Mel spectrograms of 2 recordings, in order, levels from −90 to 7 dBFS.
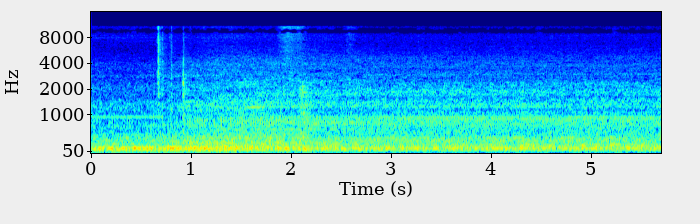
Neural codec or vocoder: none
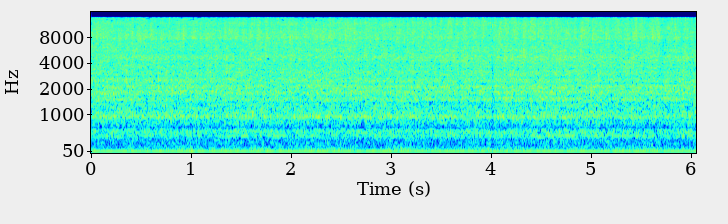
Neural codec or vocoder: none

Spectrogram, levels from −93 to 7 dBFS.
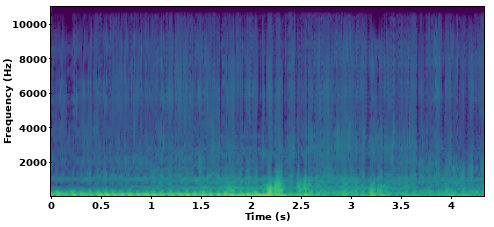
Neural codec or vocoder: vocoder, BigVGAN v2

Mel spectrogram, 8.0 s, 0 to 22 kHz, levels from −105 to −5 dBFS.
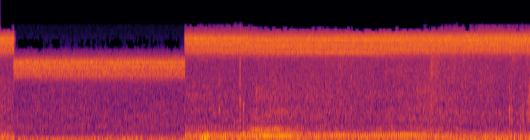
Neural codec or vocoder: none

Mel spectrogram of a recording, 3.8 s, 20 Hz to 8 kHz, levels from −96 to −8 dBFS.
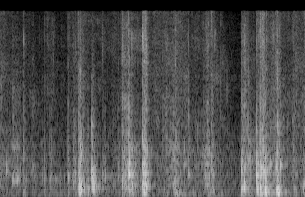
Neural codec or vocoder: none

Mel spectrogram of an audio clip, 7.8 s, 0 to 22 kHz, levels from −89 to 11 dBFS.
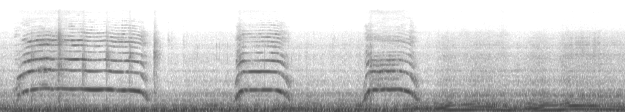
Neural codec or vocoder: none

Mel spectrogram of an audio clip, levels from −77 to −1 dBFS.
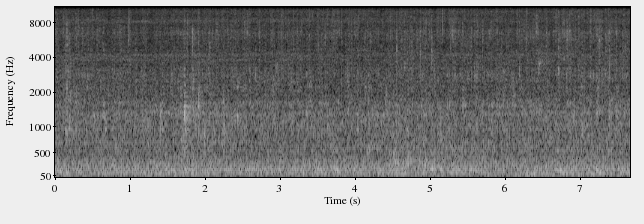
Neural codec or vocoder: none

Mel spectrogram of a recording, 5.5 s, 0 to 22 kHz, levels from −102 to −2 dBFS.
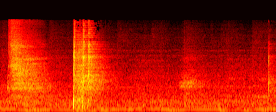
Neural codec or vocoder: none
